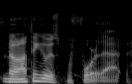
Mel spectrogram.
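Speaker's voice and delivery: ordinary talk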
